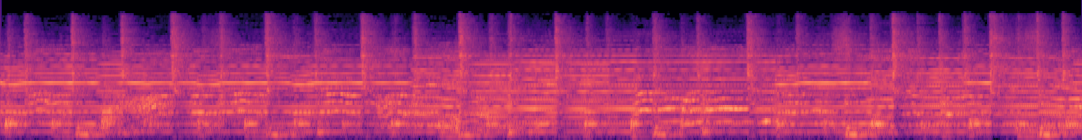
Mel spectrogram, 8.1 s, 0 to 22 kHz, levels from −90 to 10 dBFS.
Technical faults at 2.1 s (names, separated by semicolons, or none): none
